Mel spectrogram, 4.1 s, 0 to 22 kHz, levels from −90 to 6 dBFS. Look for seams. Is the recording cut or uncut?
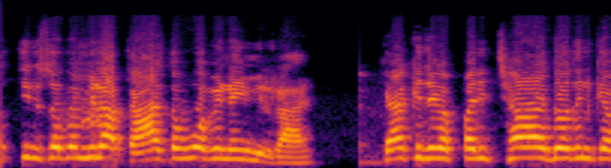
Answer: cut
